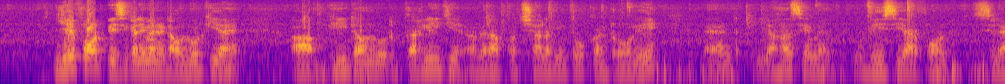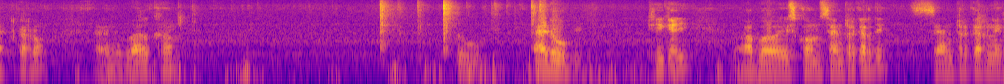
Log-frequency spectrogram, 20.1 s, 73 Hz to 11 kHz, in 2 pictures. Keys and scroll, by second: 5.7 ctrl+a, 8.4-9.5 typing, 9.8 Return, 10.8 typing, 13.0 Right, 13.1 Right, 14.2-15.4 typing.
